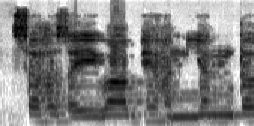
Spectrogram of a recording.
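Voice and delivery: सहसैवाभ्यहन्यन्त said as one slow flowing word; joined slow recitation. Shown as a demonstration. Teacher showing the joined word, slow and smooth. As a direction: run सहसैवाभ्यहन्यन्त together slowly. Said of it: "ऐसे बोल देंगे".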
